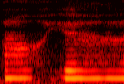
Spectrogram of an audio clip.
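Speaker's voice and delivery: put-on light, soft voice. Showing how some people lighten their voice: imitating a light, soft voice. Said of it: "often people will lighten their voice".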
